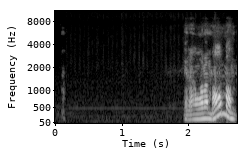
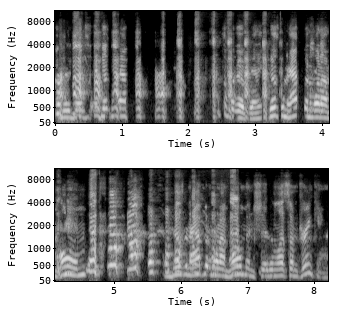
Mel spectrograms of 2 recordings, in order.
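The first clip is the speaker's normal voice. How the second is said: laughing; 4 semitones higher than usual. Real, not acted. Laughing through the story.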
